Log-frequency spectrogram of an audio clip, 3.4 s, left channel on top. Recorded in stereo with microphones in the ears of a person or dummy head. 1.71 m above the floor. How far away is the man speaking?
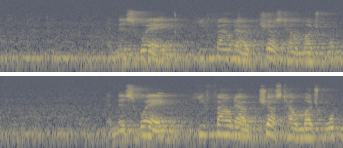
About 3.5 m.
